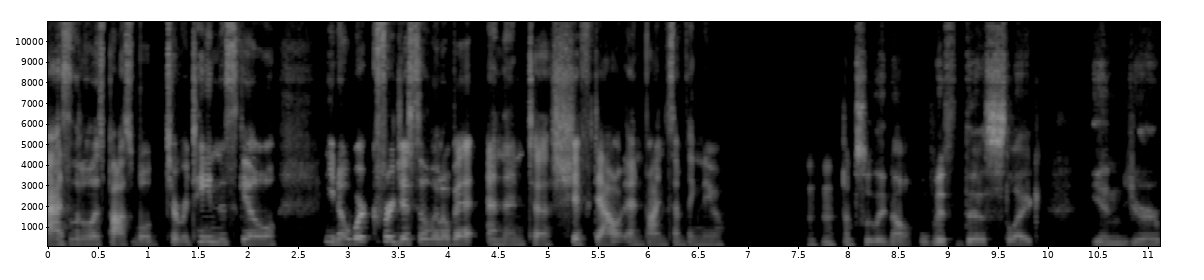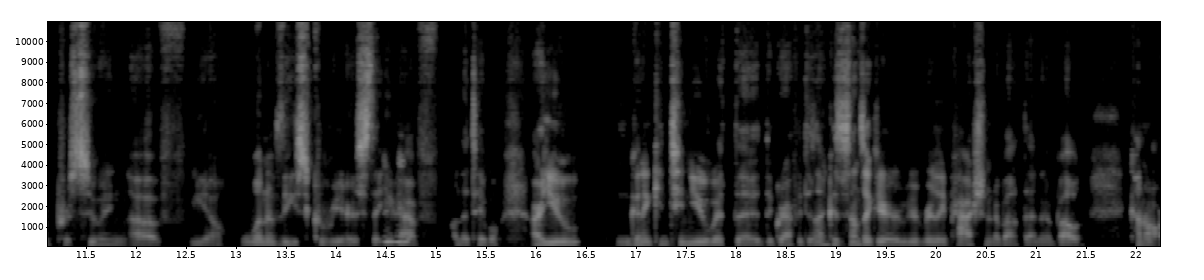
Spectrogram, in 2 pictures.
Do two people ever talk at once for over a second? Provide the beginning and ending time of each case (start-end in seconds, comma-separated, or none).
none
